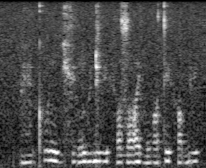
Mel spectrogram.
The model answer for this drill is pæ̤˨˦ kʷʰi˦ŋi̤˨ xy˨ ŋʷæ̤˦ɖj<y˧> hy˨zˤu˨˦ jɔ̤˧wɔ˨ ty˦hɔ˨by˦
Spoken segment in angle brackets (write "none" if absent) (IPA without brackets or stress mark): y˧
